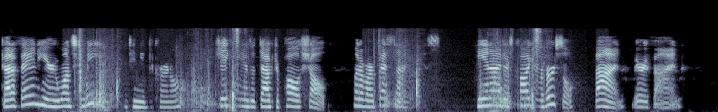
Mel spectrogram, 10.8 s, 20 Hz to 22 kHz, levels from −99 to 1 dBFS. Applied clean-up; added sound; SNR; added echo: neural mask model RNNoise.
